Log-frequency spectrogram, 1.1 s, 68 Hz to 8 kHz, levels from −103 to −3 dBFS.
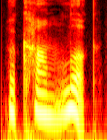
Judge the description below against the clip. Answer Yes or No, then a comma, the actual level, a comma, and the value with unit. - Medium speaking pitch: Yes, medium, 165 Hz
